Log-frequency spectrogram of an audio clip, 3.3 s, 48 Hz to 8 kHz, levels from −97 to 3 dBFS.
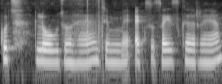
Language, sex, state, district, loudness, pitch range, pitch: Hindi, female, Punjab, Pathankot, -20 LUFS, 185-200 Hz, 190 Hz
